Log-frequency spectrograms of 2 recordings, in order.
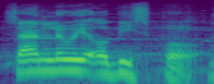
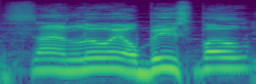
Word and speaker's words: San Luis Obispo: San Luis Obispo. – San Luis Obispo.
